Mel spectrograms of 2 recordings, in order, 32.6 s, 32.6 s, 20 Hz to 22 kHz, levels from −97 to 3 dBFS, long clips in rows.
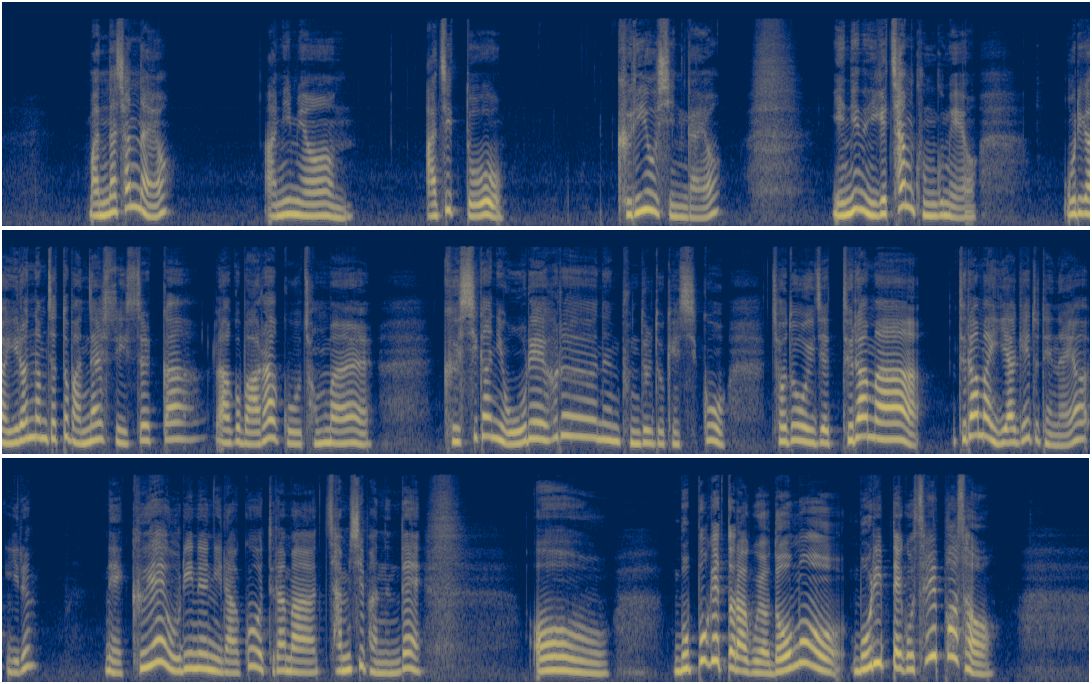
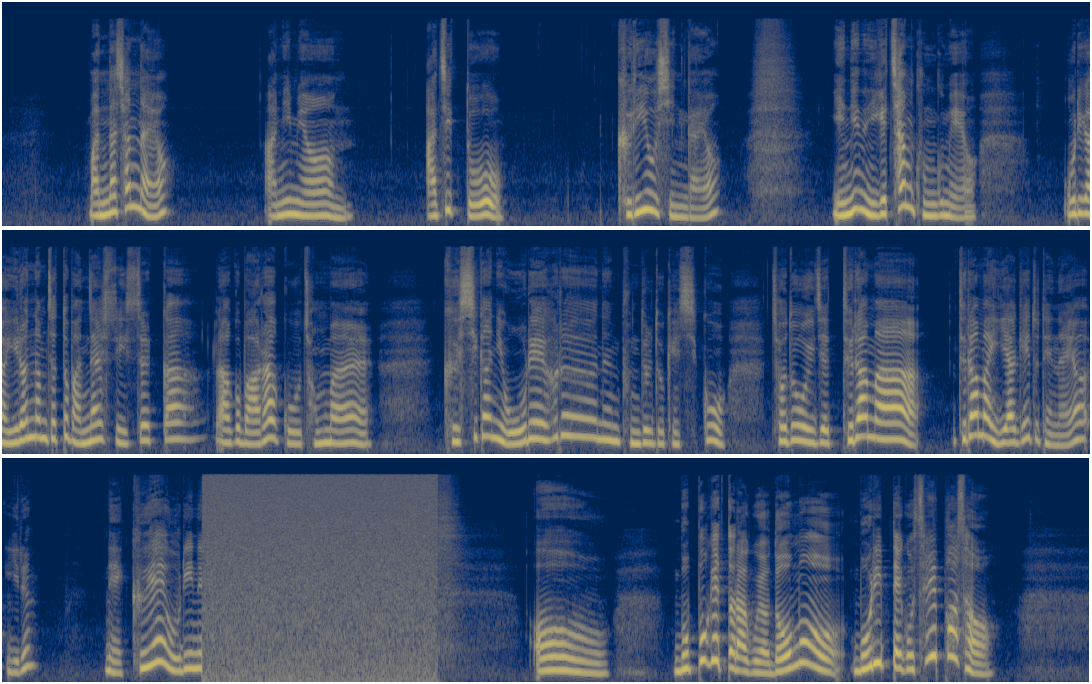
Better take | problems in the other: first | audio cutting out; filled with static; at 24 s for 2.5 s

